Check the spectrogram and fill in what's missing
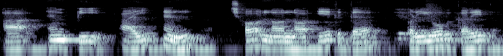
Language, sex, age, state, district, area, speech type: Maithili, male, 60+, Bihar, Madhubani, rural, read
